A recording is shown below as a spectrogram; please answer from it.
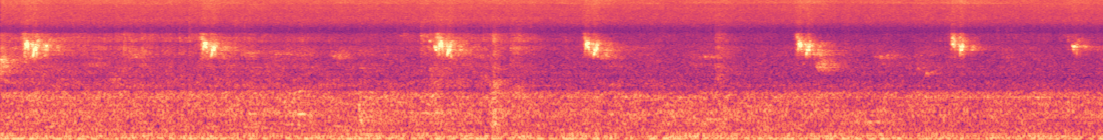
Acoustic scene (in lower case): residential area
